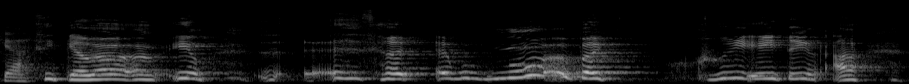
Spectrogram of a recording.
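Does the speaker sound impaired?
Yes: cerebral palsy; past speech therapy with recorded playback, lost speech six days in Tasmania, returned gradually; daily speech difficulty, hears own speech differently from listeners.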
